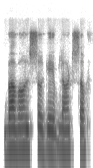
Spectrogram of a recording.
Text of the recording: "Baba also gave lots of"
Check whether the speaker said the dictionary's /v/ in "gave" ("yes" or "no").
no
